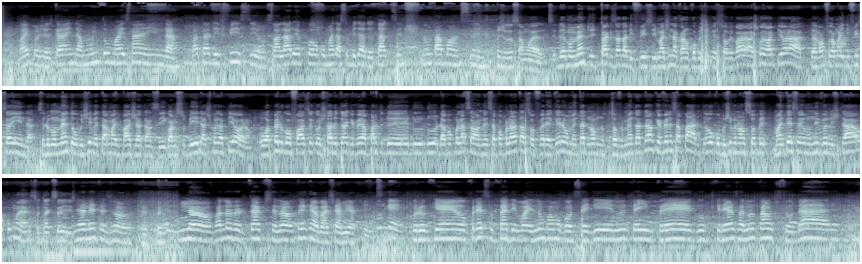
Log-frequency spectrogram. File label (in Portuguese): VOX POP; COMBUSTIVEL; subvencao do preco dos combustiveis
